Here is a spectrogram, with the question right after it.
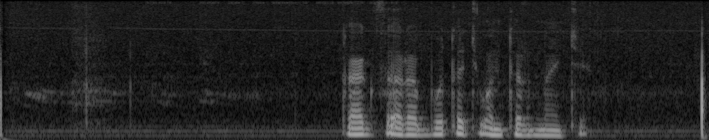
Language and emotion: Russian, neutral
